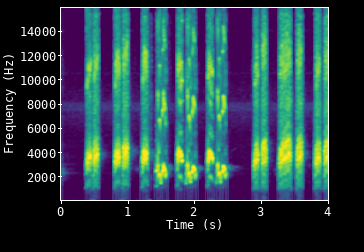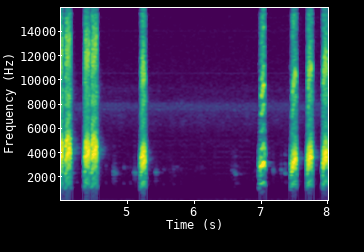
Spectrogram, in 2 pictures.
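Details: Kutilang, the sooty-headed bulbul, delivering a burst of loud rasping notes and short gurgling warbles, then a near-silent gap with faint chips before the harsh notes return.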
